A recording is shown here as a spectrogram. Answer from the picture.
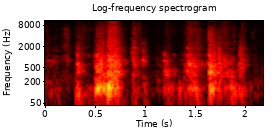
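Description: Rustling and crinkling from items being handled and packed into a small bag, in several uneven bursts, the strongest about half a second in.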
